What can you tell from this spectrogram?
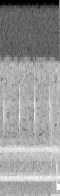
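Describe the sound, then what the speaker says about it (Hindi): Telephone keypad tones as a number is dialed, a short steady electronic tone ending in a louder burst, fairly faint and with no one speaking. "तुम चिंटू को फोन लगाओ।"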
